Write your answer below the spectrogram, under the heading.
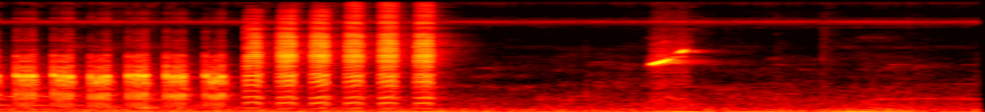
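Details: Nias hill myna lure song, played to make quiet mynas answer and sing: a fast run of about a dozen buzzy, harmonic pulses over two seconds, then a pause and one sharp rising whistle, with a steady faint hum throughout.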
